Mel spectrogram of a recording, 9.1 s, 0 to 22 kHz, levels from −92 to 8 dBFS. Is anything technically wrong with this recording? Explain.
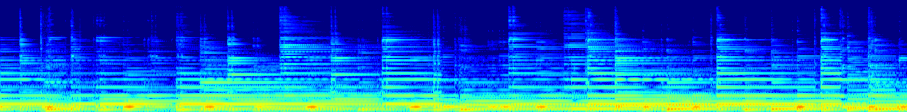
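Yes. From 0.80 to 5.71 s the music shows channel delay doubling. One channel arrives 40 ms late and is summed to mono, so every attack repeats as an equal-level slap.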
